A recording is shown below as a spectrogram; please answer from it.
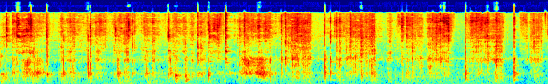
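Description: A spoon stirs double cream into a sugar and flour mixture for Festive Florentines, scraping and clinking steadily against the pan with irregular close-up knocks and swishes, with no talking.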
